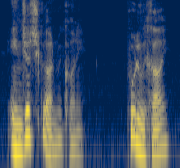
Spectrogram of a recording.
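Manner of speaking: anxious sister confronting an intruder; nervous questioning. A narrator's reading. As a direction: ask warily, pitch lifted. Scared sister questions intruding brother.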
